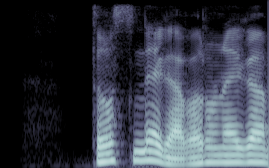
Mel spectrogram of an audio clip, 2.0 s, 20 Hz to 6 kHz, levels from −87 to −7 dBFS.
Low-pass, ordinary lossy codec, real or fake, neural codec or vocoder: 5.4 kHz; none; real; none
